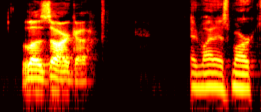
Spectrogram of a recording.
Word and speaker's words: Lizarga: I've got a little crisis of confidence since I've heard 4 or 5 different pronunciations. My name is Lizarga. Lizarga.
